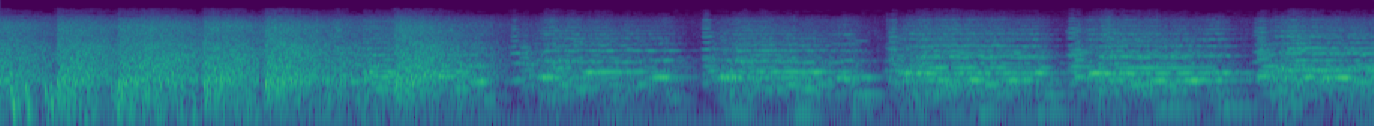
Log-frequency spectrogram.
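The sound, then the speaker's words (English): Gunshots in a radio drama ring out in a rapid, crackling volley of sharp bangs, then give way to a steadier run of loud, ringing blasts spaced about a second apart. No voices are heard. “Get away from that horse or I fire!”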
